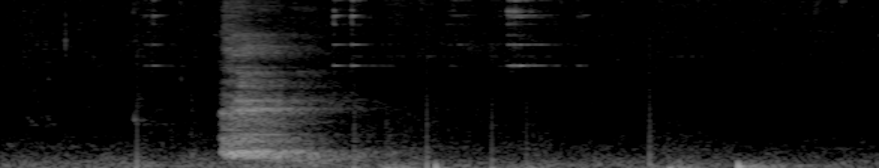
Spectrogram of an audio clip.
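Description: Quiet church room tone with a few faint, brief clinks of metal and glass communion vessels being handled on the altar, and soft low knocks. About two seconds in, a short breathy burst from a person, like a cough or heavy breath.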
